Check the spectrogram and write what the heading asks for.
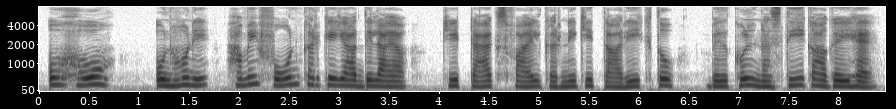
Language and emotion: Hindi, sad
